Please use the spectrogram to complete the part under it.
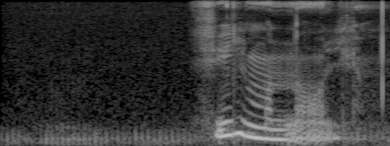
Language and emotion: Russian, sad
